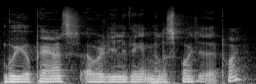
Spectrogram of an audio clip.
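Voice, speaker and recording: A man interviews a subject for an oral history, speaking at a middling pitch. His voice is warm and mellow. He asks his questions calmly and methodically. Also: fast talker. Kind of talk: formal interview introduction and questions. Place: home in Cremorne, Sydney.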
